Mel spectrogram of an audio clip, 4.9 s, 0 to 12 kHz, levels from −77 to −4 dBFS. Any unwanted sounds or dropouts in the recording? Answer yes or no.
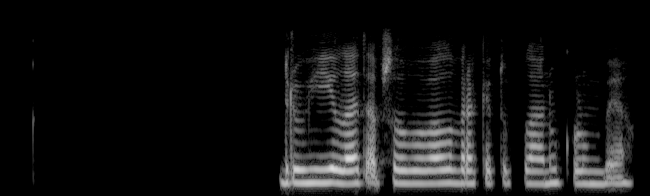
no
